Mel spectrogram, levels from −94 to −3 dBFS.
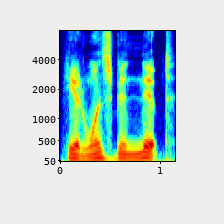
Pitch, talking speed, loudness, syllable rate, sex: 100 Hz, 260 wpm, -16 LUFS, 5.7 syllables/s, male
